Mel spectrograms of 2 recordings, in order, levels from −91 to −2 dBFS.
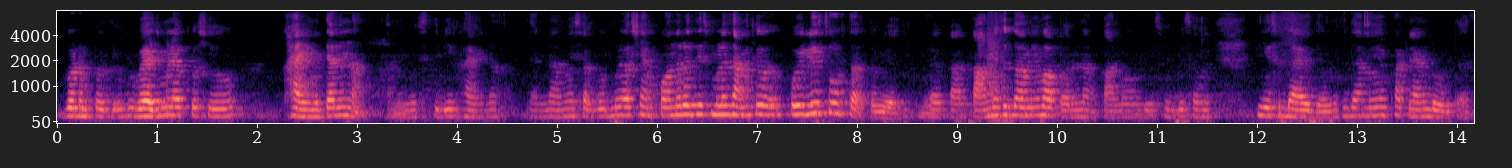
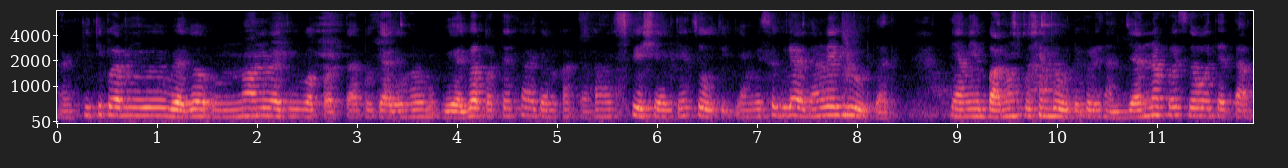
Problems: none marked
